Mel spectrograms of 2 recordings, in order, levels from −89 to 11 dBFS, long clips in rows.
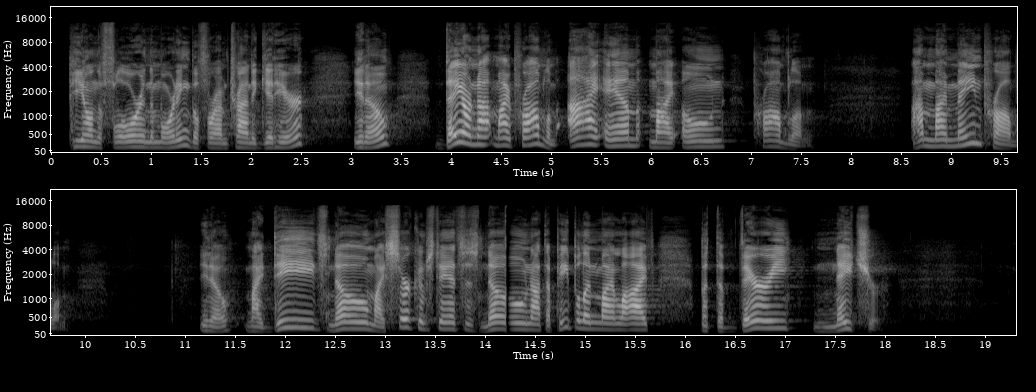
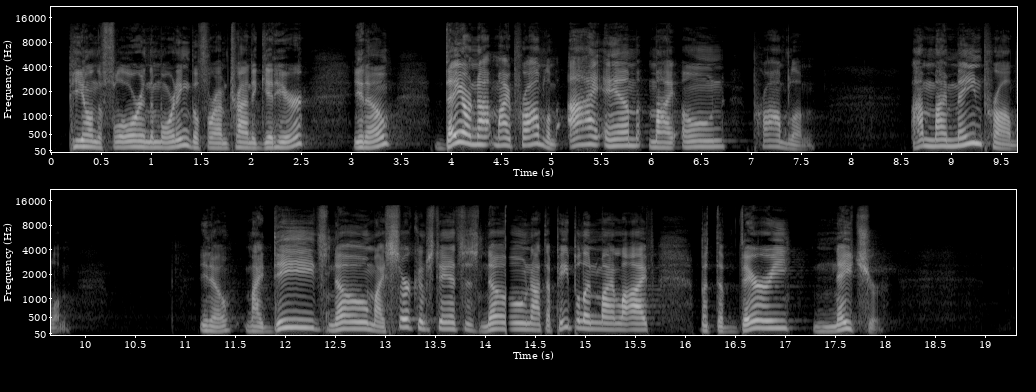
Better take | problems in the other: second | thin; very; fading below 750 Hz

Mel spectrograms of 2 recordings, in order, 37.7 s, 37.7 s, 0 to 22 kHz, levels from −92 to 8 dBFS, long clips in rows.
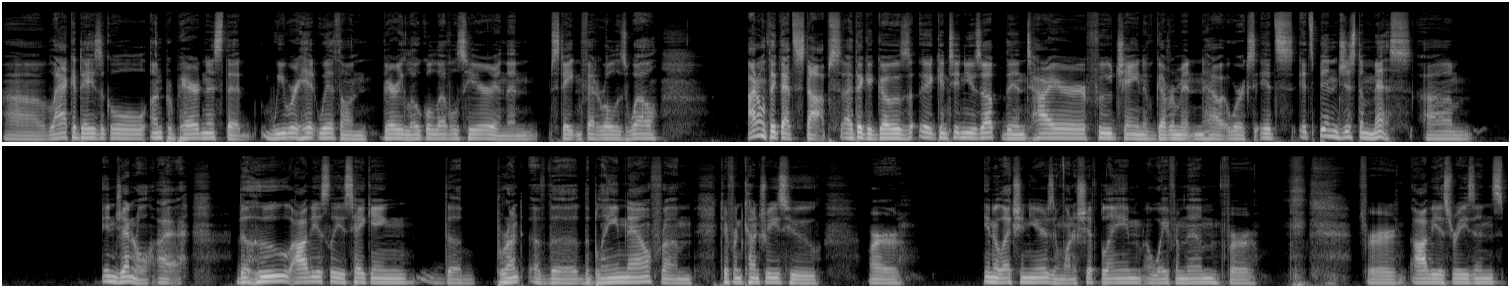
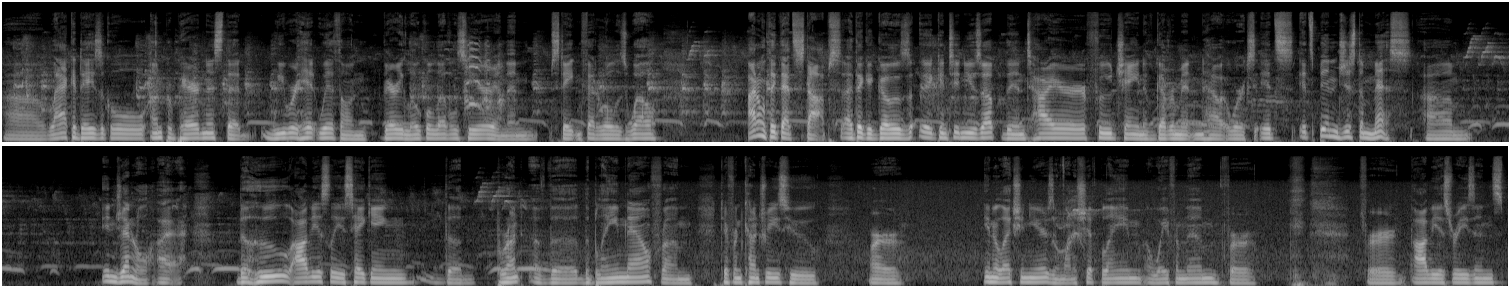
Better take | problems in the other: first | animal sounds; noticeable; throughout; 15 dB below the speech

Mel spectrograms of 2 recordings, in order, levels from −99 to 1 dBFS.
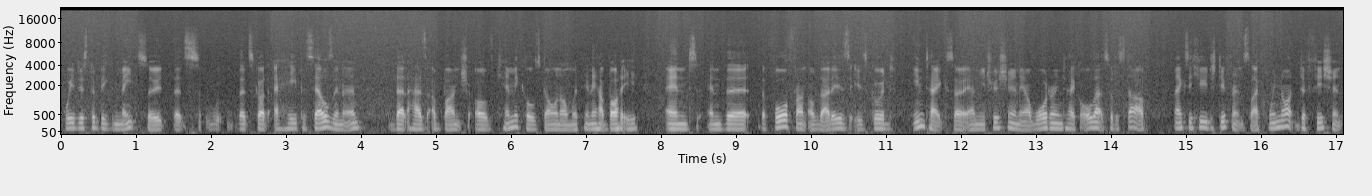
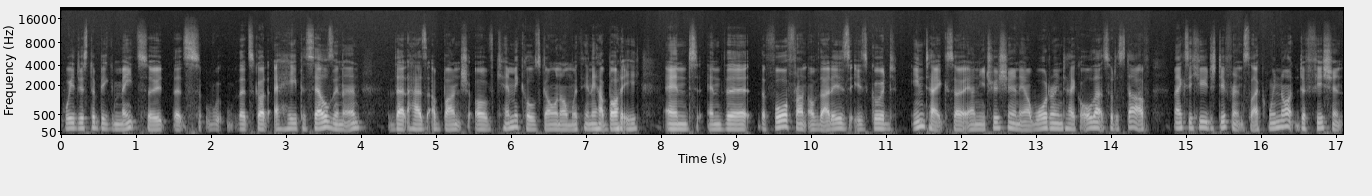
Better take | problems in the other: second | hiss; loud; throughout; 6 dB below the speech; faint in the second

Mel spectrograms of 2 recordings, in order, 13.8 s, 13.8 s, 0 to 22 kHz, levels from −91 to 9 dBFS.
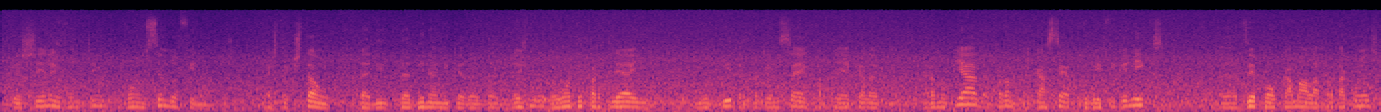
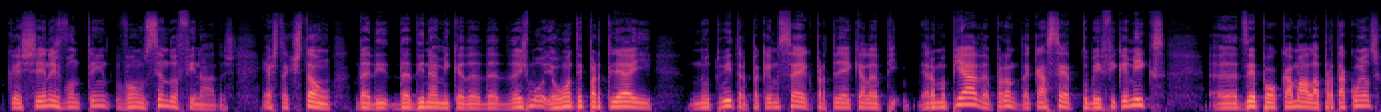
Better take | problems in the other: second | hiss; loud; throughout; 4 dB below the speech

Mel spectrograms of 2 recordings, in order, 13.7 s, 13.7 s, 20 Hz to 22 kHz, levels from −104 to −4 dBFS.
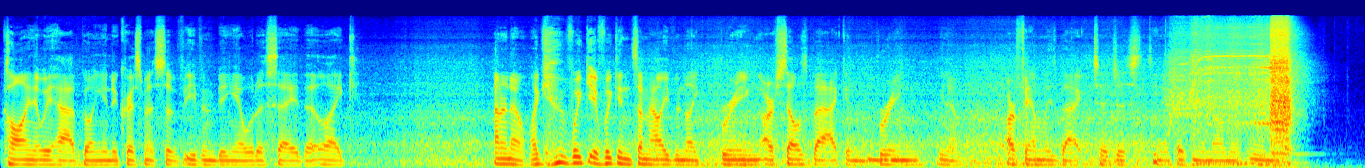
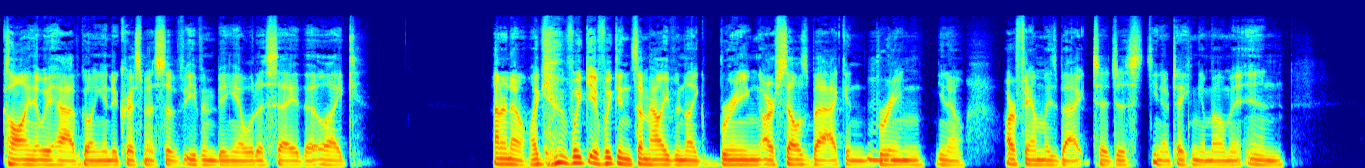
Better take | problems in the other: second | machinery noise; very loud; throughout; as loud as the speech

